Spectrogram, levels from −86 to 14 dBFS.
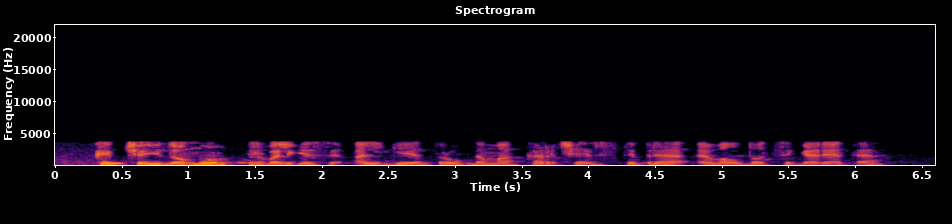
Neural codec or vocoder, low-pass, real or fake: none; 3.6 kHz; real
